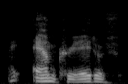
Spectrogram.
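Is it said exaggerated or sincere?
sincere. It is said deeper, sincerely, without exaggeration.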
